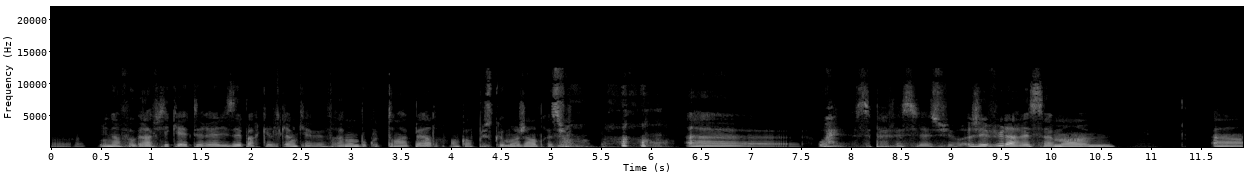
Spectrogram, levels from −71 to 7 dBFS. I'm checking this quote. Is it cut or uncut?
cut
